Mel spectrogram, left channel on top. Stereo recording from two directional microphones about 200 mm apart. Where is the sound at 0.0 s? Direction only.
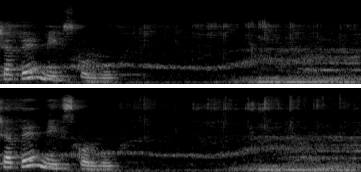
45° right (ahead or behind).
